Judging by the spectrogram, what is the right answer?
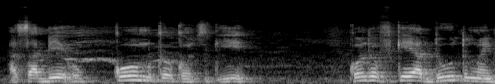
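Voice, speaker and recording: A man voicing a grown son, just convicted, who bitterly blames his mother in a lower, quieter voice. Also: a little hiss or hum, lightly acted. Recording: dull roomy recording.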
